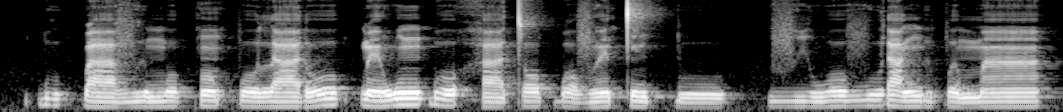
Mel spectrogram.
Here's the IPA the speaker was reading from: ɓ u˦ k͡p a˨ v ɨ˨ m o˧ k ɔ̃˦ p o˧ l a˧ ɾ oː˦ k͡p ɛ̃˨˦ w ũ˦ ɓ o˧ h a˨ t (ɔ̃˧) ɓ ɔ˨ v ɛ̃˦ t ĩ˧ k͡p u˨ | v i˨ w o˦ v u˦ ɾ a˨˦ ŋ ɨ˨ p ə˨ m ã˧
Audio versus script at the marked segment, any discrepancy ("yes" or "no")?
yes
